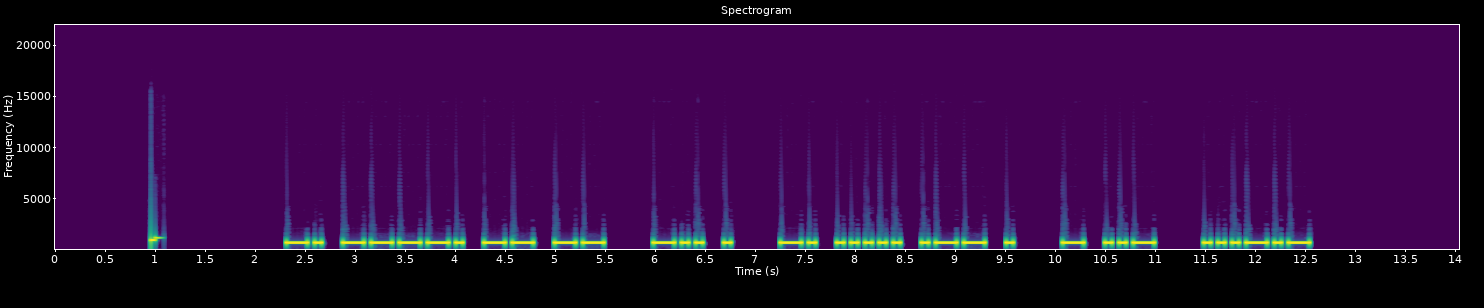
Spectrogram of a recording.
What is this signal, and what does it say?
Morse code, heard as a keyed tone, about 17 wpm, 700 Hz. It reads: N9MM DE N5WE TU <SK>
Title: Practice QSO - Exchange 4 - Ending - 17wpm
